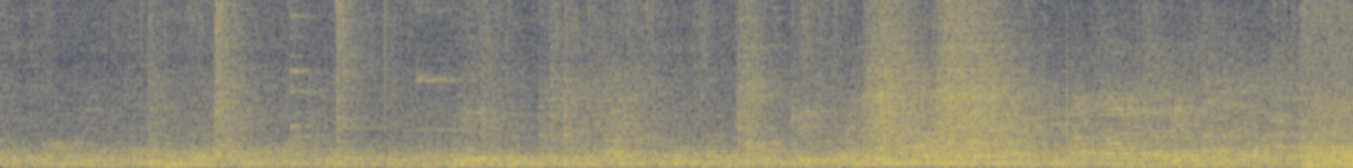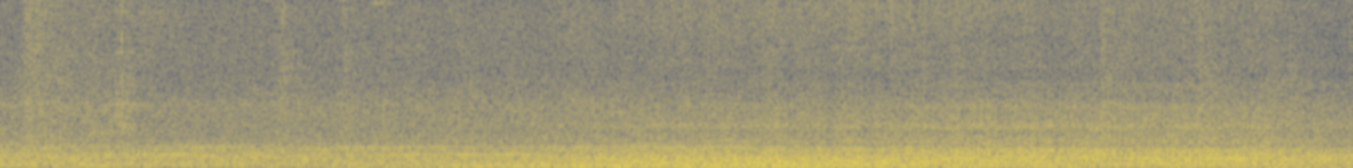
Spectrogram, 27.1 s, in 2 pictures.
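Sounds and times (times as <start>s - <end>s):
train wheels rumbling on rail: 13.0s - 27.0s.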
